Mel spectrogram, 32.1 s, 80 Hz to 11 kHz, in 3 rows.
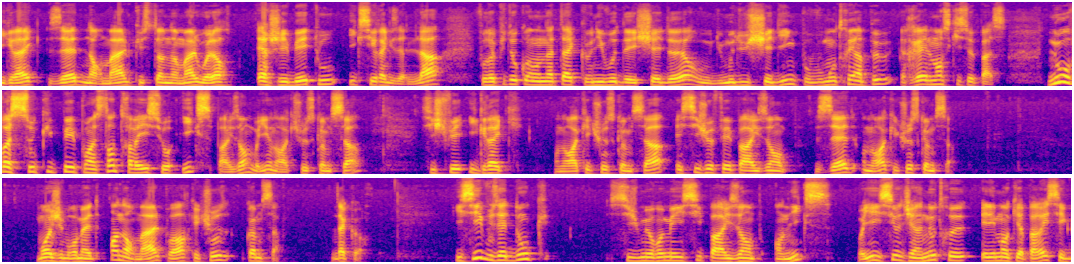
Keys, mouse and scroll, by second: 11.6-13.3 drag, 13.3-13.7 scroll down 2, 13.7-14.8 scroll up 2, 14.8-16.2 drag, 16.2 scroll down 2, 17.6-19.4 drag, 19.4-21.4 middle drag, 21.4-23.2 drag, 23.2-26.2 middle drag, 27.6-30.6 drag, 31.9-32.0 drag.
